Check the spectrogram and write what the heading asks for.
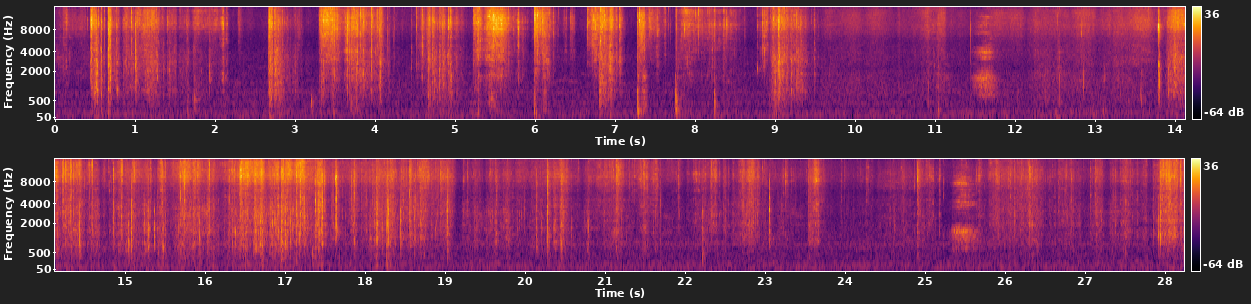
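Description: Irregular bursts of crinkling and rustling, heavier in the first third and again in the middle, with quieter stretches between.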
